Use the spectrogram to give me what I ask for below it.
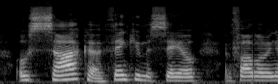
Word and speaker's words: Osaka: But that's a very well-known city among Americans, Osaka. And we say that with an olive sound, second syllable.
